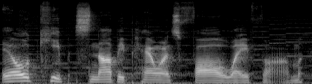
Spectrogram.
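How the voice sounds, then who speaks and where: Casual, cool teenage girl read by a low-voiced man. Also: big pitch swings, slow, sharp tone, full character voice. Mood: eager. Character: cool, protective teenage girl in fan fiction. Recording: music under the voice.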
